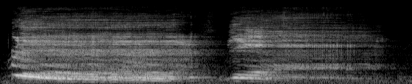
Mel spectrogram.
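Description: A person's voice giving two long, loud, wordless cries, each sliding down in pitch; the first lasts about two seconds and the second, after a brief break, is a little shorter.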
